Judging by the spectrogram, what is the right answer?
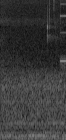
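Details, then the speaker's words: Dead phone that will not power on, multimeter in continuity mode with red probe on the battery connector plus and black on minus: a steady high beep over low rumble, showing a full short across the battery terminals. "देखो guys beep बज रहा, इस प्रकार beep नहीं बजना चाहिए, इसे हम लोग बोलते हैं फुल शॉर्टिंग।"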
